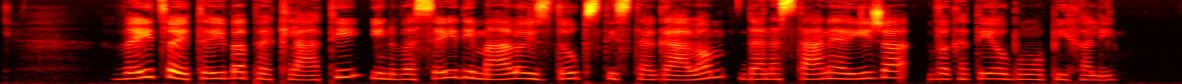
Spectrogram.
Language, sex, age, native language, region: Slovenian, female, 18-29, Slovenian, Central Slovenia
